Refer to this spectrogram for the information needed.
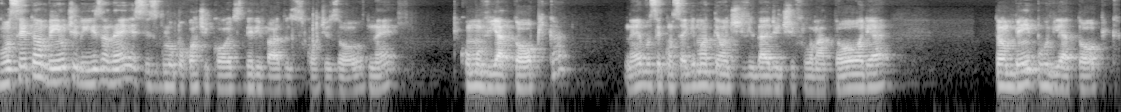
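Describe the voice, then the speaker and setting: A man speaks at a medium pitch. He keeps a moderate pace. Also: ordinary pitch variation. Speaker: medical student tutor. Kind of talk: lecture. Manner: halting.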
